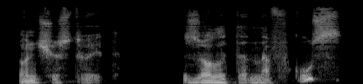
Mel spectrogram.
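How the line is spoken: Whisper. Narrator (Russian): прошептал Ваймс

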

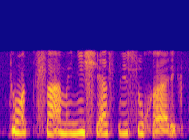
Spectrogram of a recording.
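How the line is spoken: Sobbing. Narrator (Russian): рыдал гном

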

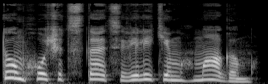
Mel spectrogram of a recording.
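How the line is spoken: Sighing woman. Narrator (Russian): она вздохнула

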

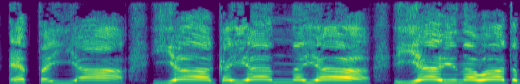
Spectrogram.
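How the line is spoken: Heartrending tearful wail. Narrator (Russian): прокричала она раздирающим душу воплем, вся в слезах

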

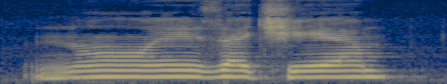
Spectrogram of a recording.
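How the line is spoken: Cracked low grumble. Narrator (Russian): проворчал натреснутый низкий голос

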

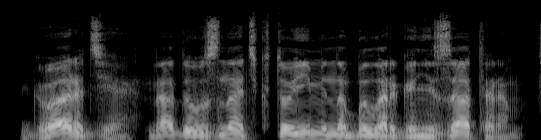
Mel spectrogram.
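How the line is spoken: Plain. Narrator (Russian): сказал он

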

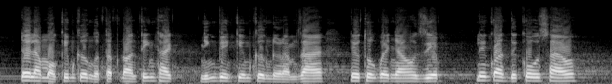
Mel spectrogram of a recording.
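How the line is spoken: Resentful sneer. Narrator (Vietnamese): Bella tức tối, cười khẩy

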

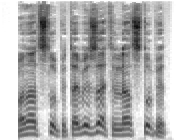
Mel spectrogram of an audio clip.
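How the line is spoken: Babbling. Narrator (Russian): продолжил лепетать Гаврила

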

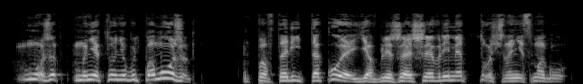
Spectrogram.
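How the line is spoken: Strained hoarse rasp, gritted teeth. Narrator (Russian): Прохрипел я сквозь зубы, пытаясь сдвинуть железную дверь в стену

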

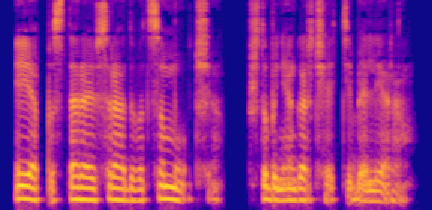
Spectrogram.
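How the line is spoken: Surprisingly calm rumble. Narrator (Russian): пророкотал на удивление спокойно

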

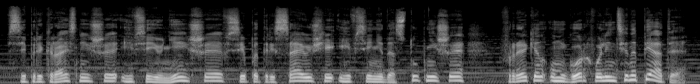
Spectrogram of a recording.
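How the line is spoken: Astonished whisper. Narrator (Russian): пораженно прошептал я

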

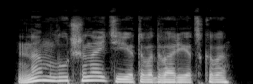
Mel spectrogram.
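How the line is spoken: Tired. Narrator (Russian): устало сказал Пит

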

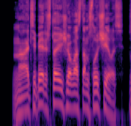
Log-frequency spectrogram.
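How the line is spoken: Angry question. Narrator (Russian): зло спросил Бруно

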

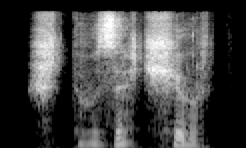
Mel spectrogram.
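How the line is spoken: Breathless exhale. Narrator (Russian): выдохнула Ольга

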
